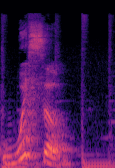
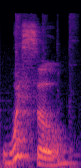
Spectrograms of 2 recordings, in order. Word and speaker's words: whistle: So whistle, whistle. It's a strange word, this one, whistle. We don't really pronounce the H, so we, no H there.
